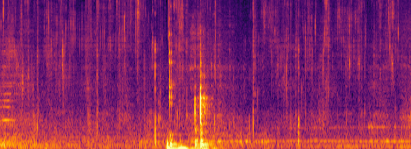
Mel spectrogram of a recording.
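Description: Close-miked eating by hand: quiet chewing and handling of mutton biryani, with a couple of louder soft thuds a little past three seconds in and a sharp knock about four seconds in.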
